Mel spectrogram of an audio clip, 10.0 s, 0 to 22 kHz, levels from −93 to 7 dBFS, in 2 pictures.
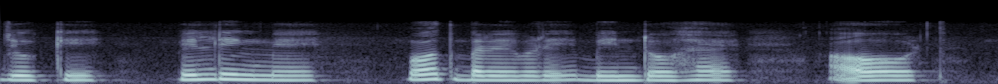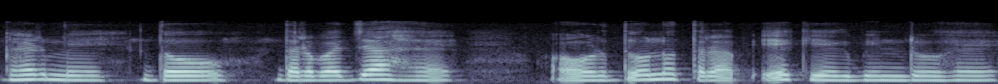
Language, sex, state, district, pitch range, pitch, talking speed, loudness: Hindi, female, Himachal Pradesh, Shimla, 200-215 Hz, 205 Hz, 130 wpm, -17 LUFS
